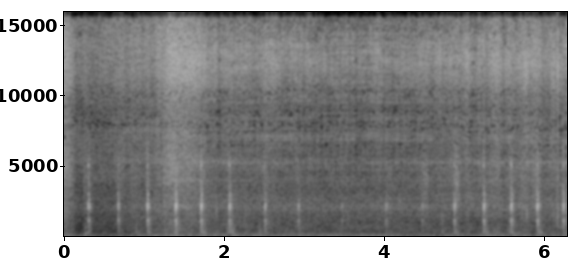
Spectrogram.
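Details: Moskvich 2141 with the UZAM 1.7 engine at idle: a sharp tapping about three times a second, piston knock suspected in the fourth cylinder; the owner is unsure whether it can keep running or needs an overhaul.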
